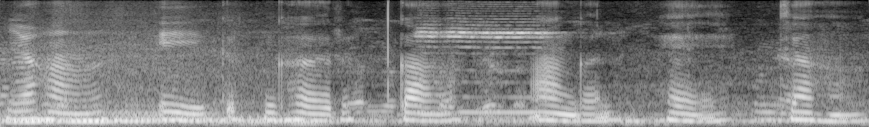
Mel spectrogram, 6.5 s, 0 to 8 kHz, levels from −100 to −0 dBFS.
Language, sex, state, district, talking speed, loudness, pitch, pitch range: Hindi, female, Bihar, Katihar, 65 wpm, -16 LUFS, 170 Hz, 155-175 Hz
